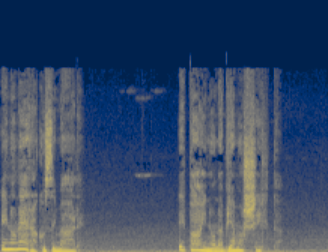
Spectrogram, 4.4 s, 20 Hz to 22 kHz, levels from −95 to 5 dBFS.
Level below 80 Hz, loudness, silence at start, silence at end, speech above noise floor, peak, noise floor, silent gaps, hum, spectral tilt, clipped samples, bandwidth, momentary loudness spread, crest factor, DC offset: -42 dBFS; -15 LUFS; 0 s; 0.1 s; 22 dB; -2 dBFS; -37 dBFS; none; none; -4.5 dB/octave; under 0.1%; 16.5 kHz; 22 LU; 16 dB; under 0.1%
